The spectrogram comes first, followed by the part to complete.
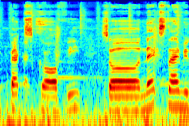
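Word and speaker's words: Paik's: by the way guys this is how you pronounce it it's peex coffee so next time you go here at least you know how to pronounce it yes so PEX coffe located friendship Highway side gate CLK and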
